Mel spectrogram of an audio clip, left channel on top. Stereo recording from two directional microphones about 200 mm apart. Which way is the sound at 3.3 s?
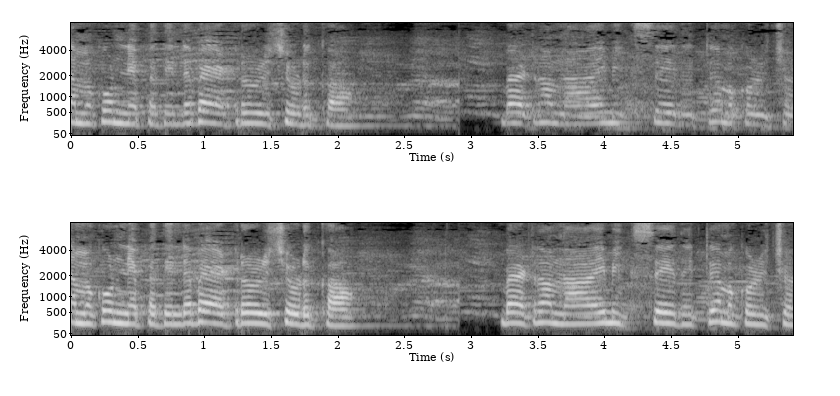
30° right (ahead or behind).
